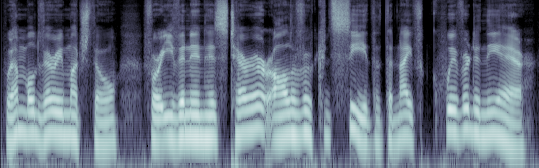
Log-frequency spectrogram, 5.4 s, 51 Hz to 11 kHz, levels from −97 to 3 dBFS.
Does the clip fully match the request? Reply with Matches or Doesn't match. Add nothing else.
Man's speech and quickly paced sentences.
Matches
